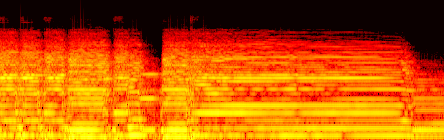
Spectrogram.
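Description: A single distorted electric guitar note, second fret on the G string, rings out after a few picked notes, sustaining steadily for several seconds before fading near the end.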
